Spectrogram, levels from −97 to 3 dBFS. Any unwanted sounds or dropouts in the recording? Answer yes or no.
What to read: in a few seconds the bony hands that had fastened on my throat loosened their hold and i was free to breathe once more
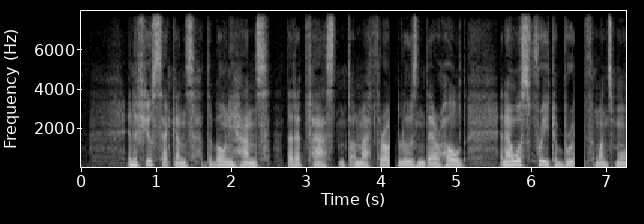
yes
